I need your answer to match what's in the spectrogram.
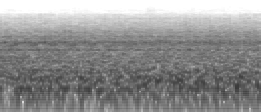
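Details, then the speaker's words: Tractor driving a newly bought used Fecon brush mulcher, which appears to be leaking fluid; steady, even roar with no knocks or surges, mulcher spinning smoothly: normal running. "yeah it does real smooth"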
